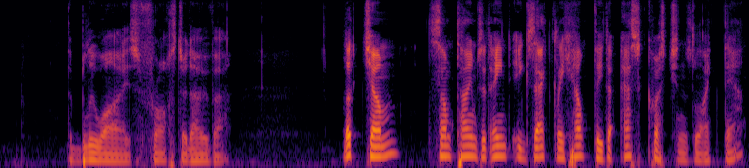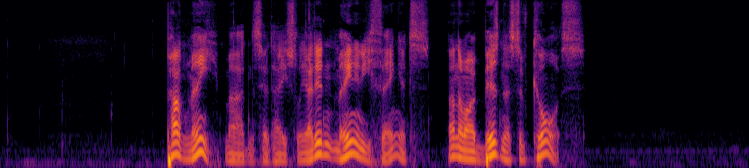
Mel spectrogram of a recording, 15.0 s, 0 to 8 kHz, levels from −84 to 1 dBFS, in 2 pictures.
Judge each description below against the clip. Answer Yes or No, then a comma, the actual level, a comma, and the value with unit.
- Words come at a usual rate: No, slow, 130 wpm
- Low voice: Yes, low, 105 Hz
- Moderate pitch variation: No, wide, 8.6 semitones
